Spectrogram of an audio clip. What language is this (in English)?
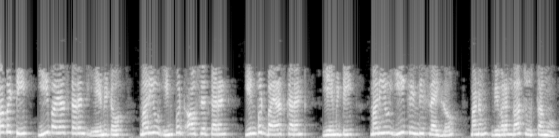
Telugu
